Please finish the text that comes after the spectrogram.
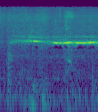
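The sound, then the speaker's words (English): A voice imitates an old-fashioned whistling water kettle with a sustained, steady high-pitched whistle lasting about two seconds, fairly loud, with some breathy noise underneath. “The old-fashioned water kettle go, woo.”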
